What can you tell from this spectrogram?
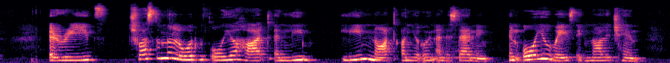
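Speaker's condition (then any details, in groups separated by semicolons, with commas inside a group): No condition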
